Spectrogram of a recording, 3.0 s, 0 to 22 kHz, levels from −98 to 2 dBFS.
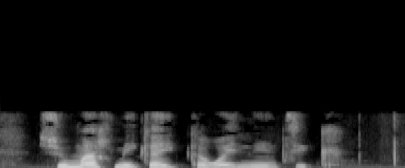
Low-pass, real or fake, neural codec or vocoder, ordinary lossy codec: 7.2 kHz; real; none; MP3, 64 kbps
